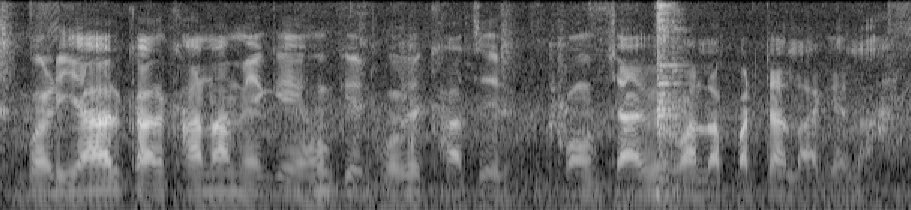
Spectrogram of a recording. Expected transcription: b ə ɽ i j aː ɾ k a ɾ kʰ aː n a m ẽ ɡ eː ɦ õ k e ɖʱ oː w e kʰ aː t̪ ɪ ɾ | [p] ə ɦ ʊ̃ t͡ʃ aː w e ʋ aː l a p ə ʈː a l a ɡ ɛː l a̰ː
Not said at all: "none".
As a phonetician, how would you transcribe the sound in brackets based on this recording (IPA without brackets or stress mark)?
p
